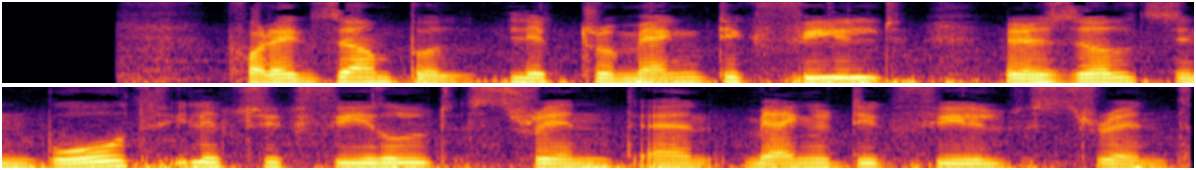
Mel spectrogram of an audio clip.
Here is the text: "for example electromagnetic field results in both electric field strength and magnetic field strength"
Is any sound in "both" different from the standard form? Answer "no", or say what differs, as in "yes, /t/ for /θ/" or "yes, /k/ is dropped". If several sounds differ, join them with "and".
yes, /t/ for /θ/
